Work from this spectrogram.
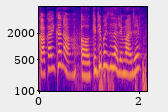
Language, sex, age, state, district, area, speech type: Marathi, female, 18-30, Maharashtra, Pune, urban, spontaneous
